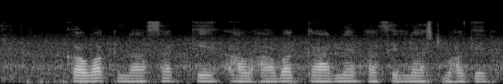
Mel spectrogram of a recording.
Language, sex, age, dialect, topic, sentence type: Maithili, male, 18-24, Southern/Standard, agriculture, statement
